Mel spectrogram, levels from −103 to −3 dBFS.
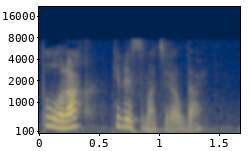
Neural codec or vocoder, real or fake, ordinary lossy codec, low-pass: codec, 16 kHz, 1.1 kbps, Voila-Tokenizer; fake; none; none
